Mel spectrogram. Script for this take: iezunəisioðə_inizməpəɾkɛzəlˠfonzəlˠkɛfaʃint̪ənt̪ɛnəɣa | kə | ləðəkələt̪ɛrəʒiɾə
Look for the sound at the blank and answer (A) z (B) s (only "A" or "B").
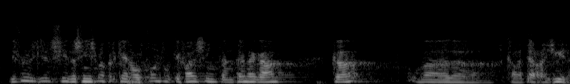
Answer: B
